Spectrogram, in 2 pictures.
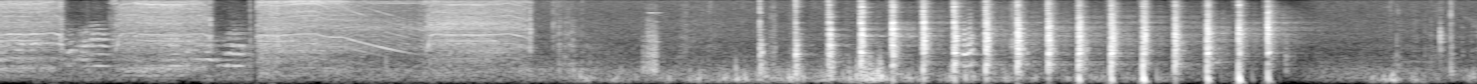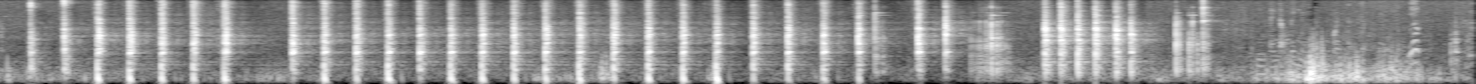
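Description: Power tool working in bursts, with rapid, evenly spaced clicking, about ten a second, in two runs of a few seconds each.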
